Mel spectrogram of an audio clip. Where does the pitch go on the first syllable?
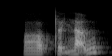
low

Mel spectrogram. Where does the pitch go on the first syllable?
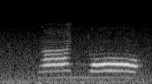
high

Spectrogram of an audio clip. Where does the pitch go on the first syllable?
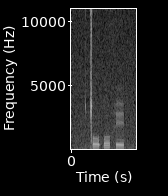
low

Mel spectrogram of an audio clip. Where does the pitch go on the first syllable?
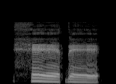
falling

